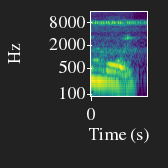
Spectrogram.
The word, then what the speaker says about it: mol: इट is abbreviated as मोल, मतलब इसको हम किस तरह से प्रोनाउंस करते हैं? मोल से, MOL मोल।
